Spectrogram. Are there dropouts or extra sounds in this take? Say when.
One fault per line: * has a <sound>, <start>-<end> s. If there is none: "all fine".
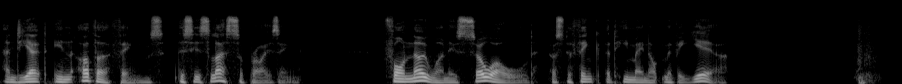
* has a whoosh, 8.5-8.8 s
